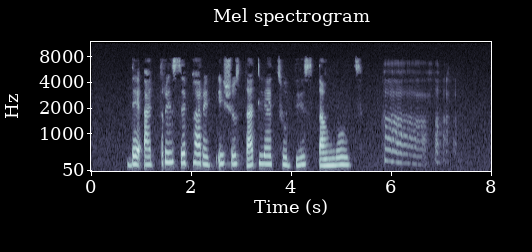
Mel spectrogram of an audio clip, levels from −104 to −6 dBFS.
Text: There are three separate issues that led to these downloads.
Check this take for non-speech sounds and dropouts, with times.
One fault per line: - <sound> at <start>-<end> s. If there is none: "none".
- laugh at 5.8-7.3 s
